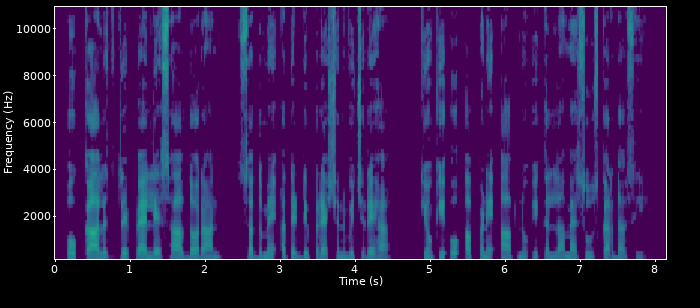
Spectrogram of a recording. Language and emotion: Punjabi, sad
